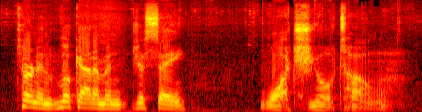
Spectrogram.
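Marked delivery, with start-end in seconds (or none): 2.6-4.0 husky, intimidating, really deep rumbling voice. A player voices his character turning to face another man, really deep husky voice. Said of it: "in the really deep husky voice".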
